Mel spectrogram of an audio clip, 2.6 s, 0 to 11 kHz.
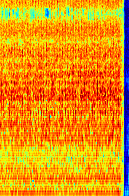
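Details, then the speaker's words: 1994 Isuzu Panther diesel, first owner, 30 years without an overhaul, after engine overhaul and a full-AC drive from Malang to Blitar: smooth, even light clatter at 90°C, called safe, then a clean shutoff; normal warm idle. "Jadi full AC dari Malang sampai Blitar lagi full AC. Buka ini. Sangat aman. Jadi temperatur 90 ini. Tapi masih aman, ini nggak masalah. Aman."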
